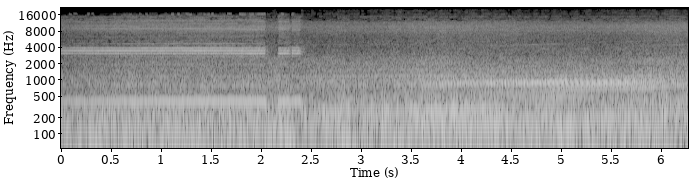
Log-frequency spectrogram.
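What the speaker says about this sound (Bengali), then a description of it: "এখন আমি আছি থার্ড গিয়ারে চলো আরও একটা গিয়ার বাড়ি দিলাম ফোর্থ গিয়ারে" A Kawasaki Ninja ZX10R sport motorcycle shifts from third up into fourth gear: a loud, close engine drone breaks briefly at the shift, then its pitch climbs steadily as it pulls away.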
